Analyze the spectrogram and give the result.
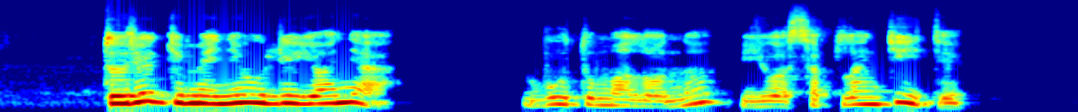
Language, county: Lithuanian, Utena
